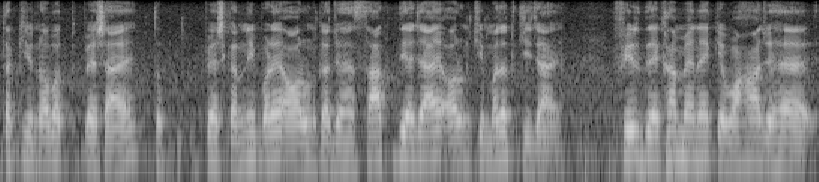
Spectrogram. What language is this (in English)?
Urdu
